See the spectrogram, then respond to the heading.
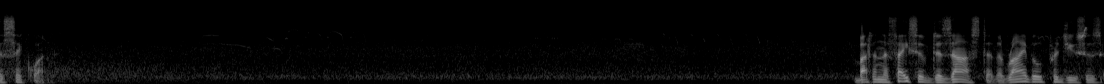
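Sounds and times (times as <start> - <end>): faint high bird chirps: 0.0 - 8.8
quiet steady hiss: 0.0 - 11.0.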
